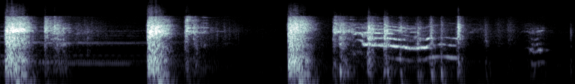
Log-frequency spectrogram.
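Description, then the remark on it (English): Three sharp, loud gunshots go off a couple of seconds apart at a man standing on a glass showcase in a store, each followed by a ringing, crashing tail of the showcase glass breaking. Some wavering, whining tones trail after the last one. “I started deliberately shooting his foothold out from under him.”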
